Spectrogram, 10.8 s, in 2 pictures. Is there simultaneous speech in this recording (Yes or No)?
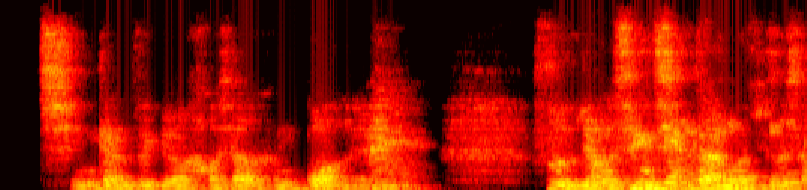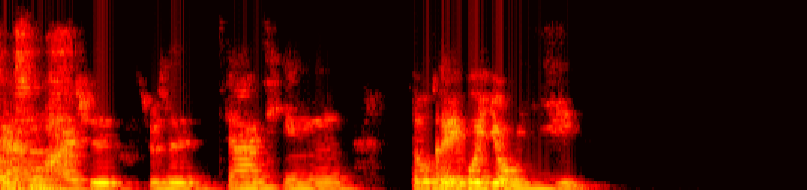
Yes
